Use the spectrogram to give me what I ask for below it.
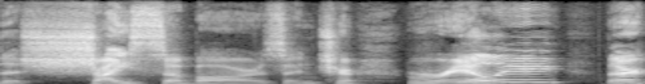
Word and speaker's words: shisha: It's pronounced Shisa. Okay. That makes more sense. I'm looking at that. I'm like, that looks like shyster.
